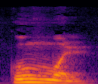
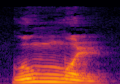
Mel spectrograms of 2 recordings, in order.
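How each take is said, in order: No difference in how they are said.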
